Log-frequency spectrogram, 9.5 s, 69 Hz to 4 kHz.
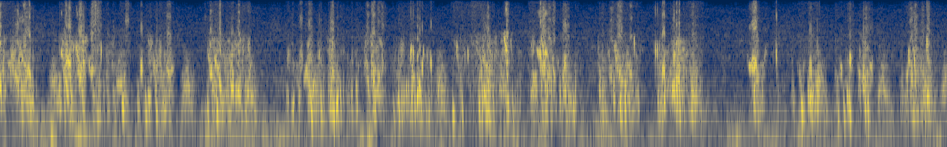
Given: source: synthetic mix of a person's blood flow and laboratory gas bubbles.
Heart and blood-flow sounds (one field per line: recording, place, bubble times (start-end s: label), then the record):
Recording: Doppler ultrasound of blood flow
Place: subclavian vein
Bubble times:
0.00-0.39 s: bubbles
0.57-1.32 s: bubbles
1.35-1.76 s: bubbles
2.05-2.55 s: bubbles
2.85-3.89 s: bubbles
3.93-4.35 s: bubbles
4.50-5.23 s: bubbles
5.29-5.80 s: bubbles
5.97-6.43 s: bubbles
6.53-7.05 s: bubbles
7.47-7.69 s: bubbles
7.73-7.81 s: bubbles
7.92-8.21 s: bubbles
8.35-8.75 s: bubbles
9.00-9.42 s: bubbles
From the record:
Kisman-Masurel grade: 343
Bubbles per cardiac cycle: rolling drumbeat, 9 or more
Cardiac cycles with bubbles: 100%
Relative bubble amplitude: loud (0.450 to 0.775)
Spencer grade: 3 (all of the cardiac periods contain showers or single bubble signals, but not dominating or overriding the cardiac motion signals)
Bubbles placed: anywhere in the cardiac cycle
